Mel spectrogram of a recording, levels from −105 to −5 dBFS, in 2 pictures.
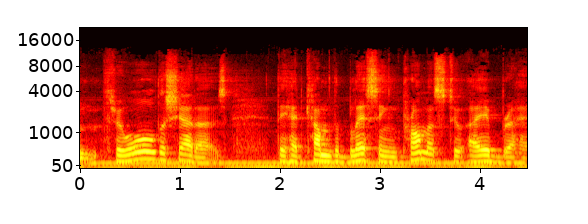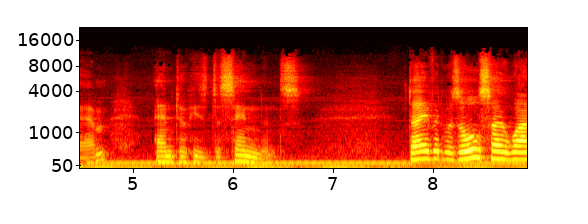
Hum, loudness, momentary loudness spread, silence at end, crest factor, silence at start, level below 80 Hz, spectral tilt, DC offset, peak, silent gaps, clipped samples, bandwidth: none; -29 LUFS; 19 LU; 0 s; 20 dB; 0 s; -44 dBFS; -4.5 dB/octave; under 0.1%; -10 dBFS; none; under 0.1%; 12.5 kHz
